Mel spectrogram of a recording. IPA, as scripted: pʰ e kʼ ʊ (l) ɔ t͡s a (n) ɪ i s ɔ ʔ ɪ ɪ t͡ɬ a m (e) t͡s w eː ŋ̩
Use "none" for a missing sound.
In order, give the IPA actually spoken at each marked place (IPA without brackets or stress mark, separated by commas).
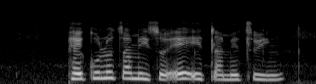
l, m, e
